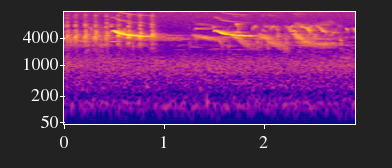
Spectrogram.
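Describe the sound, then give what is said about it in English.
A redstart's thin, high song nearly buried under a busy chorus of calls from many red-winged blackbirds, with overlapping chirps and whistles over a steady outdoor hiss. “Kind of being drowned out by everything else, though. Lots of red-winged blackbirds.”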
